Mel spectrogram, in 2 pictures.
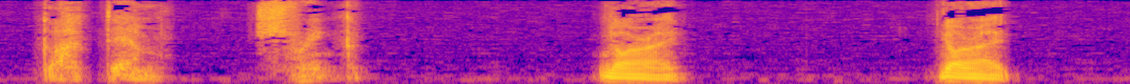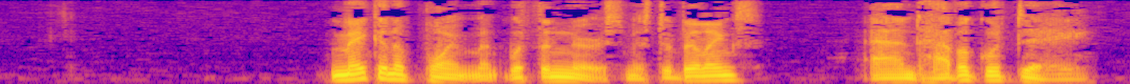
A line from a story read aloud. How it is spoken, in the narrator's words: After a long silence, Billings muttered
